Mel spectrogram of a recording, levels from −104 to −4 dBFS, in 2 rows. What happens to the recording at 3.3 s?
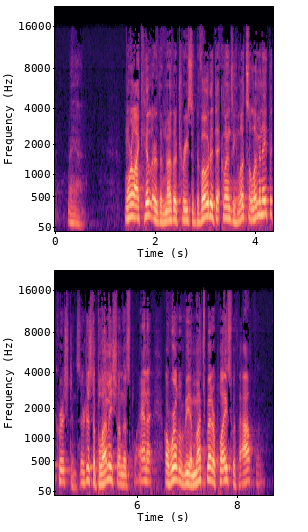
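At 3.29 to 3.31 s there is a skip ahead. About 0.4 s of speech was dropped and the two sides were joined directly, with no gap filled. On a spectrogram the harmonics and formants break off and resume at new positions, and the waveform splices together abruptly.

From 3.39 to 5.41 s a jitter buffer speed-up follows. The receiver trimmed short pitch-period pieces again and again, removing roughly 150 ms, so speech runs at 108% and sounds hurried at unchanged pitch. Harmonic spacing stays constant while syllables look compressed in time.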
